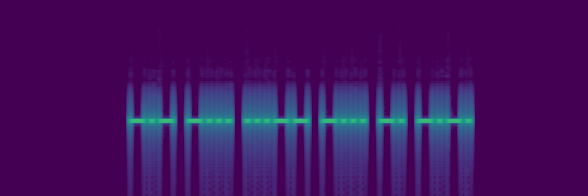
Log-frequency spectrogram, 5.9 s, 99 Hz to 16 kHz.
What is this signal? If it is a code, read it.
Morse code, heard as a keyed tone, about 25 wpm, 700 Hz. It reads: KB3BNC
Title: USA Call Signs Repeated 3x 25wpm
